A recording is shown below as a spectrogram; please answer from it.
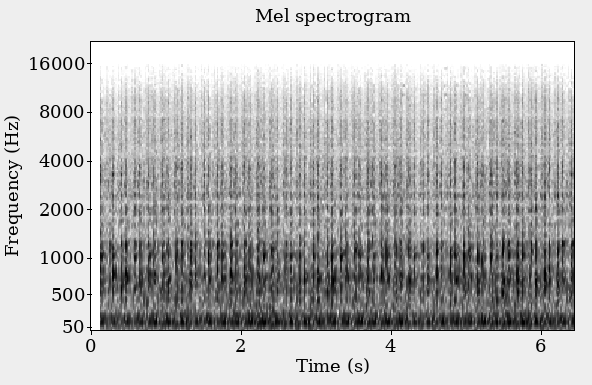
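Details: Truck at idle: uneven, stumbling exhaust beat with a regular skip about twice a second, typical of one cylinder misfiring.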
